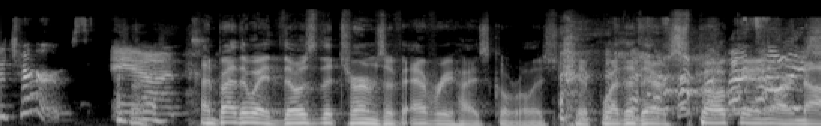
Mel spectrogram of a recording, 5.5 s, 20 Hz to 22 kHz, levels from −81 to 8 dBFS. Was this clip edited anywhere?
no; 0 cuts

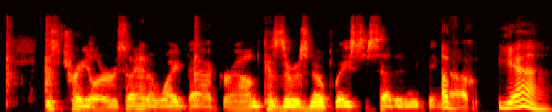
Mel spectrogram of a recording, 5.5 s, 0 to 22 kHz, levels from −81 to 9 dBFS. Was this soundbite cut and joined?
yes; 1 cut; at 1.2 s

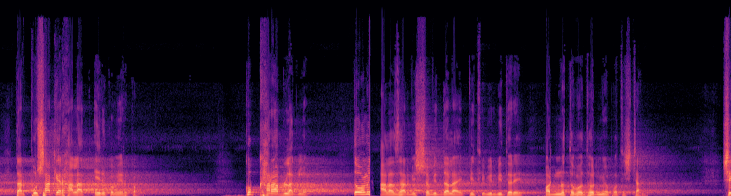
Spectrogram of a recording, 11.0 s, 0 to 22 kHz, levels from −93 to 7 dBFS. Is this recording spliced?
yes; 1 cut; at 5.6 s

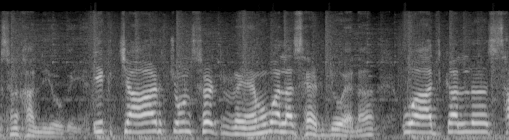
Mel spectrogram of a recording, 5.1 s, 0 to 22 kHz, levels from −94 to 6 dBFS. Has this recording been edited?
no; 0 cuts

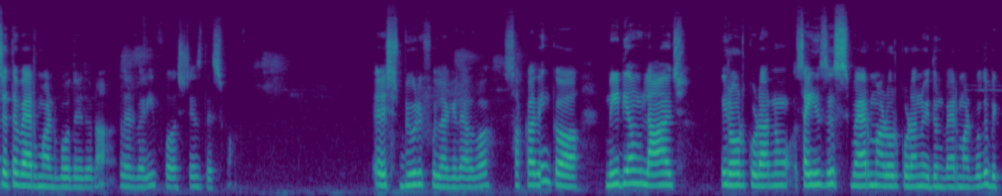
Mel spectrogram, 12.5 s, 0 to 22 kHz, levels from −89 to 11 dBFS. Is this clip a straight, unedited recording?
no; 2 cuts; at 1.5 s, 6.8 s

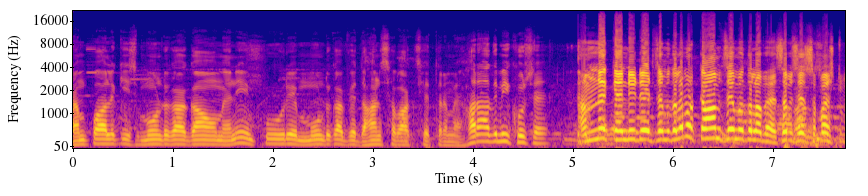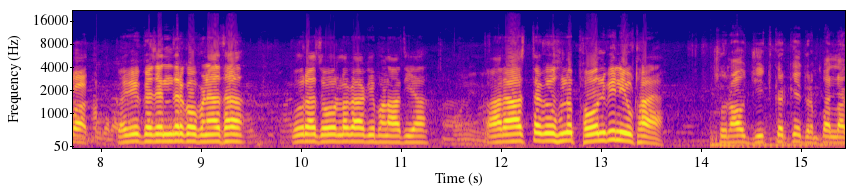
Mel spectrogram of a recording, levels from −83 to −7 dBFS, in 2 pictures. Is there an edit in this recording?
yes; 3 cuts; at 5.0 s, 8.0 s, 14.1 s

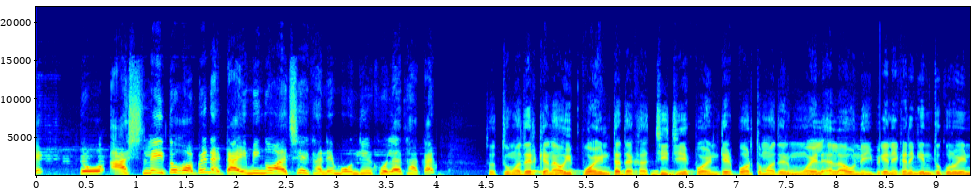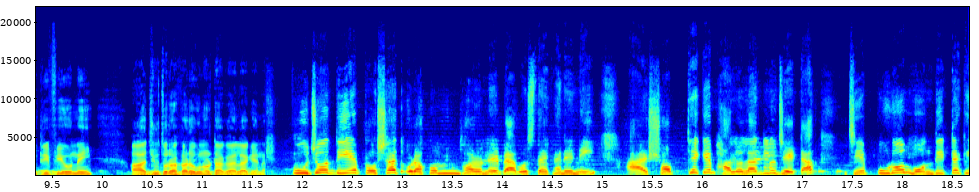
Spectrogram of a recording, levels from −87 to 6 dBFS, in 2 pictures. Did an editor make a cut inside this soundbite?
yes; 3 cuts; at 4.1 s, 8.5 s, 11.7 s

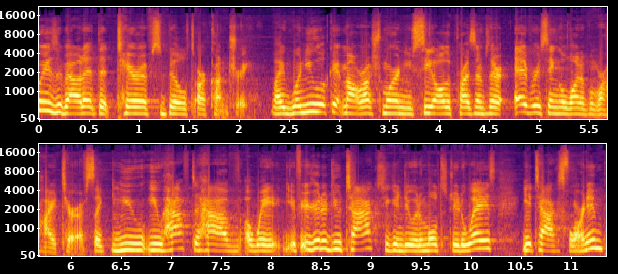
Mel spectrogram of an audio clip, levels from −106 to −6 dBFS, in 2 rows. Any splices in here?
no; 0 cuts

